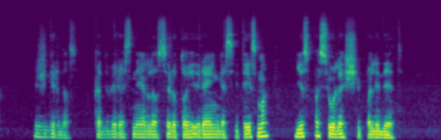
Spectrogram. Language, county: Lithuanian, Šiauliai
